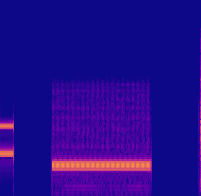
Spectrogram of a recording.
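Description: A phone line rings through the earpiece.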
